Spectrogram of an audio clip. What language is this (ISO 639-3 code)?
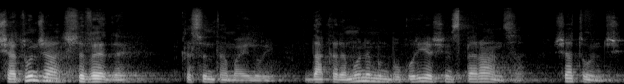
ron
